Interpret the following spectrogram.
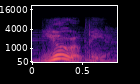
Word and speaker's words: European: to save an hour with university uniform and European we pronounce all these words with a year sound at the front it's not University it's University it's not uniform but uniform and it's not European it's European so we have to remember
